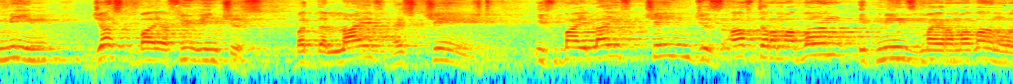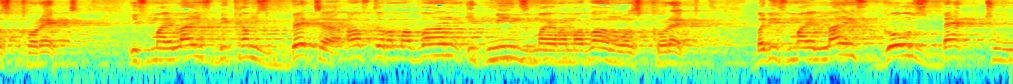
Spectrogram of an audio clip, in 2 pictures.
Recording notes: Delivered at University of Technology Malaysia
